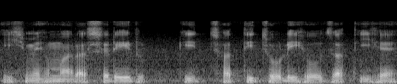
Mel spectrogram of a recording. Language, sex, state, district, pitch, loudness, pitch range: Hindi, male, Haryana, Rohtak, 85 Hz, -20 LUFS, 80-85 Hz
